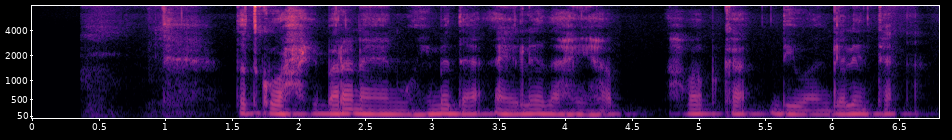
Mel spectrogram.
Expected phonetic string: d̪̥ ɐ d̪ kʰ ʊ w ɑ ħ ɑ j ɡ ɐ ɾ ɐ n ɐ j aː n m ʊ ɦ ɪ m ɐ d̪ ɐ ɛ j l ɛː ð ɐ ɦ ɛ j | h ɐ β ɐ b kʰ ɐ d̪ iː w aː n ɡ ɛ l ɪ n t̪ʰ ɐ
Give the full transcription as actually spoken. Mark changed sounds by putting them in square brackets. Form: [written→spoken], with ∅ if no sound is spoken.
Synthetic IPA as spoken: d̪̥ ɐ d̪ kʰ ʊ w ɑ ħ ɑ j [ɡ→b] ɐ ɾ ɐ n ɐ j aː n m ʊ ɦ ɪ m ɐ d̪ ɐ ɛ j l ɛː ð ɐ ɦ ɛ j | h ɐ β ɐ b kʰ ɐ d̪ iː w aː [n→ŋ] ɡ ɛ l ɪ n t̪ʰ ɐ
